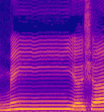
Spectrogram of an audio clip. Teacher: میم کو یا سے ملائیں گے، نون سائلنٹ ہے، میم کو یا سے ملاتے ہوئے غنہ کریں گے، من یشاء، شین کو 5 الف کی مقدار جتنا لمبا پڑھیں گے، بغیر حساب۔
